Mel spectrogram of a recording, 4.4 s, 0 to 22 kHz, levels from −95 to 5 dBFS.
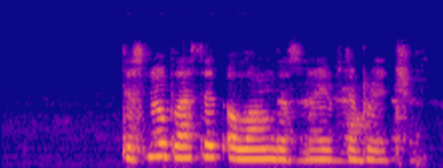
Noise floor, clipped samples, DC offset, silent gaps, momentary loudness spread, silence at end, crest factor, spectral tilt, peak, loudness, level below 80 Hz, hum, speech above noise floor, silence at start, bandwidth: -74 dBFS; under 0.1%; under 0.1%; none; 13 LU; 0.4 s; 16 dB; -5.5 dB/octave; -8 dBFS; -24 LUFS; -76 dBFS; none; 51 dB; 1.25 s; 7.6 kHz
